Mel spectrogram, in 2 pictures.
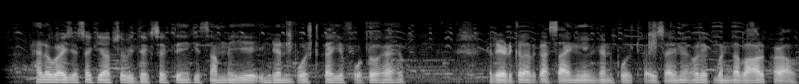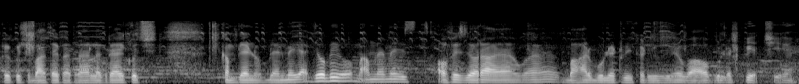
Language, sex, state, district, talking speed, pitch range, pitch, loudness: Hindi, male, Chandigarh, Chandigarh, 260 wpm, 95-105 Hz, 100 Hz, -19 LUFS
